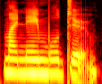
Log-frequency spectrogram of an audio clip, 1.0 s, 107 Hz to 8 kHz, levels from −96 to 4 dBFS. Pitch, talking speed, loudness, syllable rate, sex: 185 Hz, 235 wpm, -14 LUFS, 4.3 syllables/s, female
